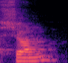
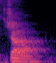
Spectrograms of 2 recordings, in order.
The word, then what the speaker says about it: John: It's like it's not Sean. It's John. Exactly. Yes. Yes. Yeah. Because then Sean is a totally different name. Like we have Sean and we have John in Yeah.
